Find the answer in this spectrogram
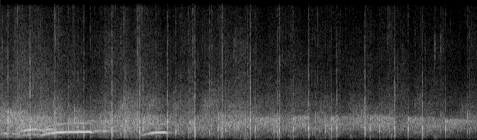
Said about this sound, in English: I think God deserves a big round of applause.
